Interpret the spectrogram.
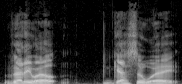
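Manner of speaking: a brave hobbit daring him to guess; lightly voiced Bilbo. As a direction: Bilbo bravely answering Gollum.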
